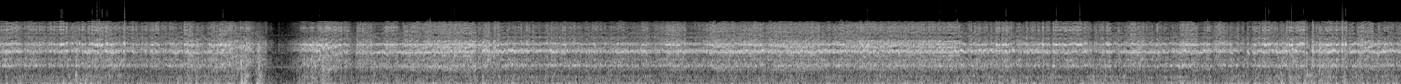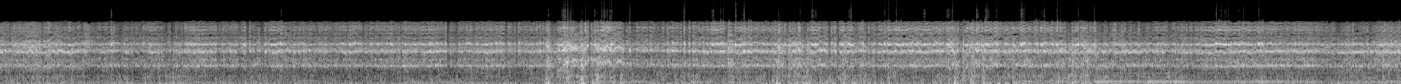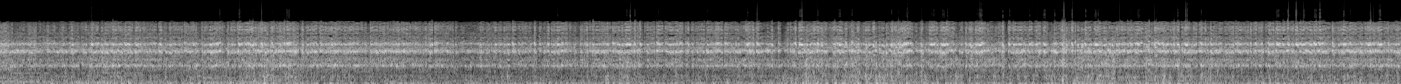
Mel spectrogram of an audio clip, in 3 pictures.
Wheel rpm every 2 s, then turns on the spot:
230, 160, 220, 220, 220, 220, 230, 220, 230, 230, 240, 230, 220, 220, 220, 230, 230, 230, 220, 230, 240.
none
